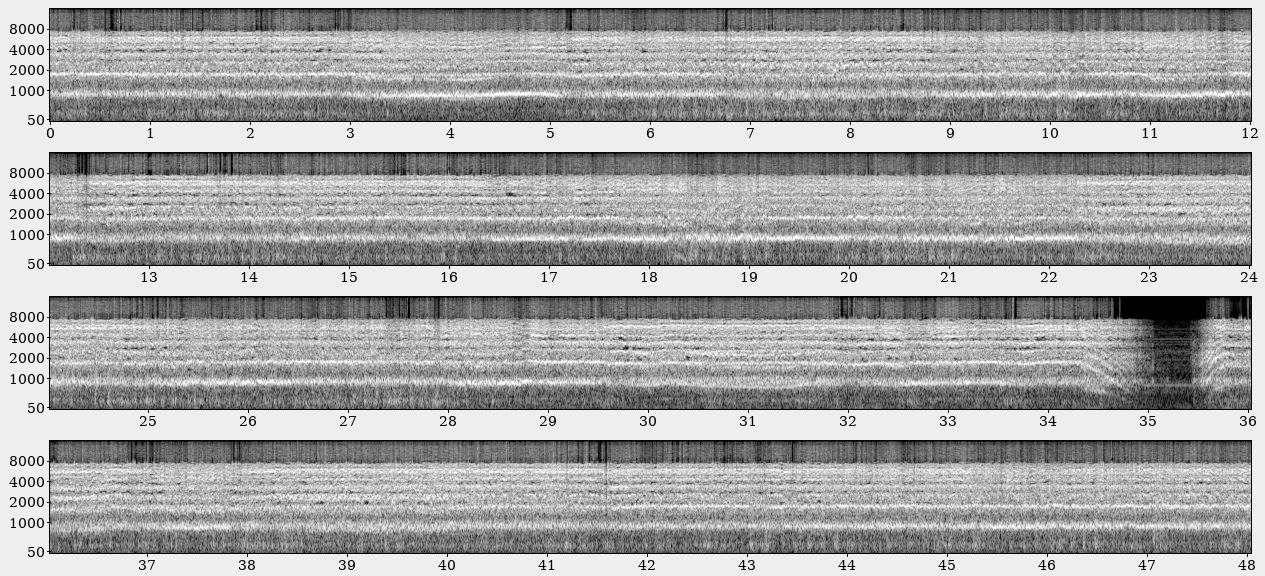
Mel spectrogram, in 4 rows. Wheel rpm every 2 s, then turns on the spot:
230, 220, 220, 220, 220, 220, 230, 230, 230, 210, 220, 220, 220, 230, 230, 220, 220, 100, 210, 210, 230, 230, 230, 230.
34-36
